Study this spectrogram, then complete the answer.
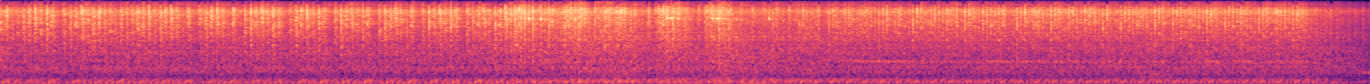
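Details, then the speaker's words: Rebuilt air-cooled VW flat-four, an engine once left on a sidewalk, on its first start: steady, even idle with a clean, regular exhaust beat and no knocks or misses until shutdown; normal idle. "This is the engine that was on the sidewalk, and it's back. It's alive. It's running."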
